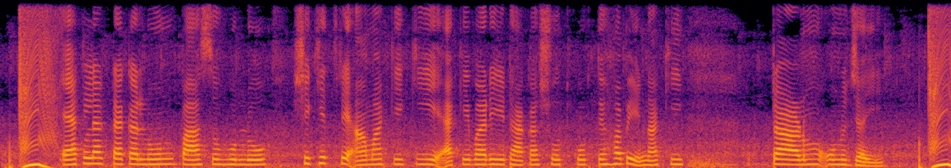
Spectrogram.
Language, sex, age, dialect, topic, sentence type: Bengali, female, 31-35, Northern/Varendri, banking, question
